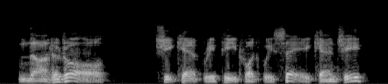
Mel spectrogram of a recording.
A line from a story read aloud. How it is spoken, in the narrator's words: He laughed at his own joke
